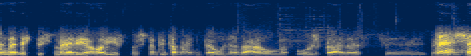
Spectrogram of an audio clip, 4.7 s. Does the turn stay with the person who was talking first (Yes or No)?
No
